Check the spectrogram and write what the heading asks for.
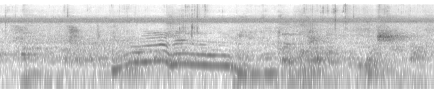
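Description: A cat gives one drawn-out call of just over a second, rising in pitch, holding, then sliding down, over faint clicks of a tabby kitten chewing its food.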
